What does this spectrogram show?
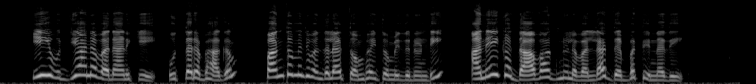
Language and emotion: Telugu, neutral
